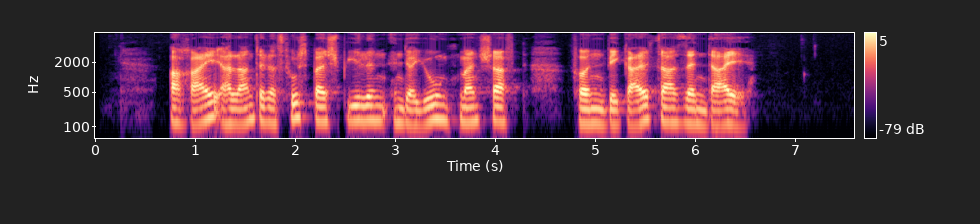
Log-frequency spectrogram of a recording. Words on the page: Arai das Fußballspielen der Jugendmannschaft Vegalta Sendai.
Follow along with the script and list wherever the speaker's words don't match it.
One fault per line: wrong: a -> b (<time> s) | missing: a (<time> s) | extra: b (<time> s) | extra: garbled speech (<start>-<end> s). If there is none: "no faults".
extra: erlernte (1.2 s)
extra: in (2.9 s)
extra: von (4.7 s)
